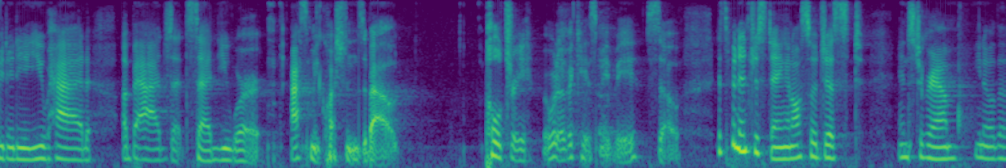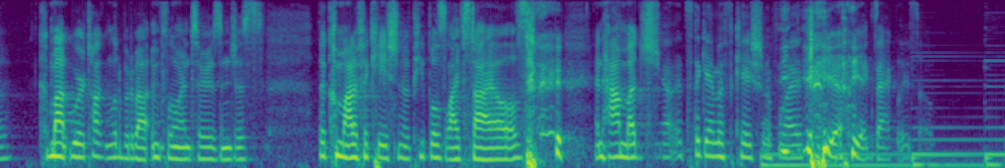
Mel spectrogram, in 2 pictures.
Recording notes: For a panel discussion. A robust Q&A from the live audience.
